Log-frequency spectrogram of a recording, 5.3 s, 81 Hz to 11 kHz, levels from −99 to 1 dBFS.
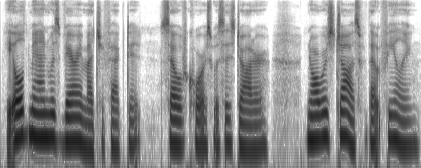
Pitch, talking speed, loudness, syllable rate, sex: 175 Hz, 205 wpm, -20 LUFS, 5.6 syllables/s, female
